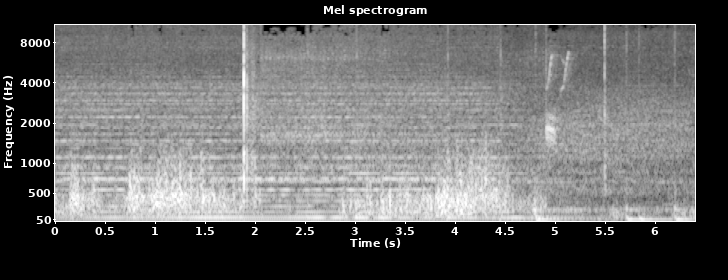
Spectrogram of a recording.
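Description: Background music of sustained, held tones, overlaid by two swells of rumbling, rushing noise like thunder, one about a second in and one around four seconds, with a single sharp click near two seconds.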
